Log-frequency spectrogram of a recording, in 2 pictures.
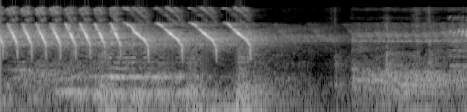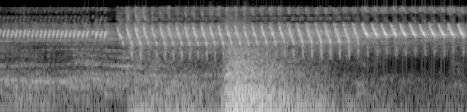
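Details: Canary singing to teach young birds and ready females for mating: a run of quick falling slurs, a pause, a soft buzzy note, then a long fast trill with a brief low thump.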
